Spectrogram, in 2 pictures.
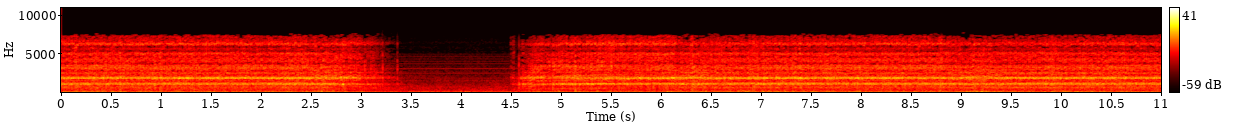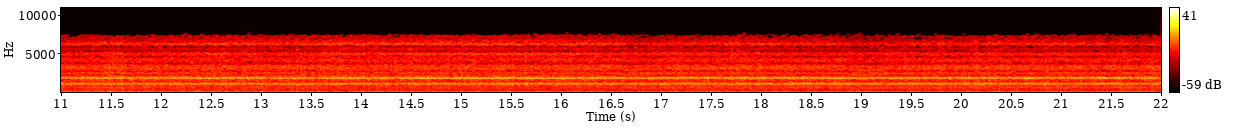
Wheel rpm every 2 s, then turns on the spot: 160, 90, 80, 160, 160, 160, 160, 160, 160, 160, 160.
none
